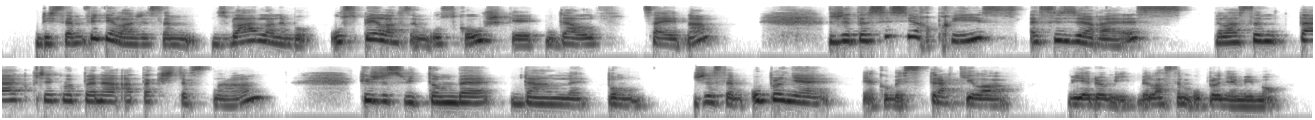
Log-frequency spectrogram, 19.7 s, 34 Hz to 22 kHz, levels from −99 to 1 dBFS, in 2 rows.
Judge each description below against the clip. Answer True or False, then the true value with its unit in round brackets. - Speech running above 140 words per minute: False (120 wpm)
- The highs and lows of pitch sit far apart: True (6.8 semitones)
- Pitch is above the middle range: True (215 Hz)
